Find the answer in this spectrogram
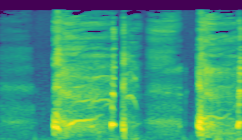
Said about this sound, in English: Excuse me. I'm recovering from a very, very bad cold, and that's why I'm coughing.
